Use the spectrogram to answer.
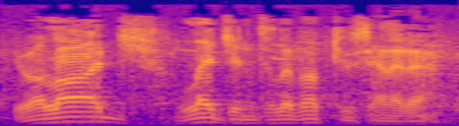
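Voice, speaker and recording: A man's voice: low-pitched, expressive, fast, slight background noise. An actor playing a brash, sardonic tough man from the slums in a 1970s radio drama, talking in punchy slang. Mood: wry, determined. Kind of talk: 1970s radio drama acting and first-person narration. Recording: dull vintage radio recording with music.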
